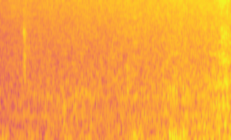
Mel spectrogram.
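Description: A rushing noise on the microphone that slowly grows louder, like wind or rubbing on the mic.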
